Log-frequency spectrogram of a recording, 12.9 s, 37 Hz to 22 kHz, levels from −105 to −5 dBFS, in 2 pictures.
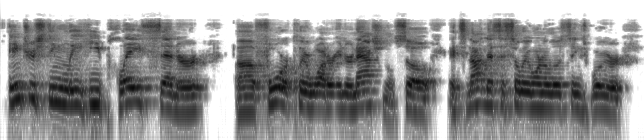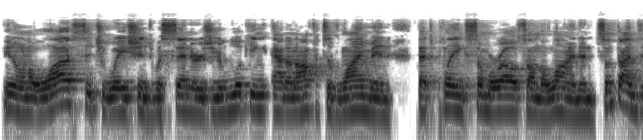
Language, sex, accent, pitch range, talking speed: English, male, American, 140-175 Hz, 190 wpm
